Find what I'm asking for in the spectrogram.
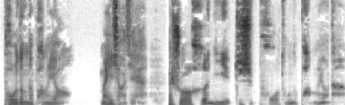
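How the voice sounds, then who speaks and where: A man voicing a calm, ruthless tycoon. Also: mid-range voice, normal speed, breathy edge, no echo, studio quality. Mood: cold menace. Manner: calm, quietly menacing. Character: cold, ruthless powerful young tycoon, man.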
